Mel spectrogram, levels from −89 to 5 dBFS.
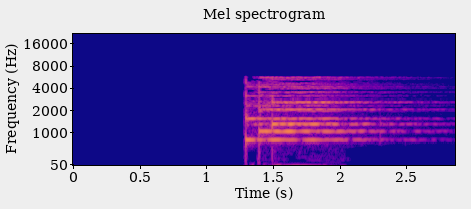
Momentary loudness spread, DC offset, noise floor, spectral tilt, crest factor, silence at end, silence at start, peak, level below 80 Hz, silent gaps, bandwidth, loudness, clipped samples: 20 LU; under 0.1%; -52 dBFS; 5 dB/octave; 20 dB; 0.25 s; 1.3 s; -14 dBFS; -74 dBFS; none; 6.2 kHz; -27 LUFS; under 0.1%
